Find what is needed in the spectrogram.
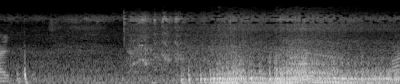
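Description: Kawasaki Eliminator 250V's carbureted V-twin engine running through an aftermarket slash-cut muffler, getting much louder about two seconds in and then holding a steady, loud exhaust note.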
